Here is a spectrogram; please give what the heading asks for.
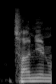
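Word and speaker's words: Tonyan: Jalen Warren, You know, they got Robert Tunyon rhymes with Funyon to go along with the wagon, Darnell Washington, and of course, Freiermuth.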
